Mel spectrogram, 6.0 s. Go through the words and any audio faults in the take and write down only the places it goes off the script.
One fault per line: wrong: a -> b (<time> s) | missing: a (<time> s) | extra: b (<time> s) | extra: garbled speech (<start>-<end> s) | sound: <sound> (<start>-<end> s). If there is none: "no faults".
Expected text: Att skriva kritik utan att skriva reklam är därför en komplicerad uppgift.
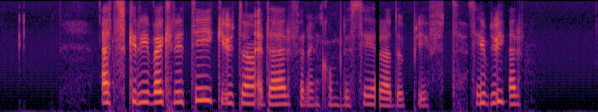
missing: att skriva reklam (2.5 s)
sound: dropout (3.7-3.8 s)
extra: garbled speech (4.7-5.2 s)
